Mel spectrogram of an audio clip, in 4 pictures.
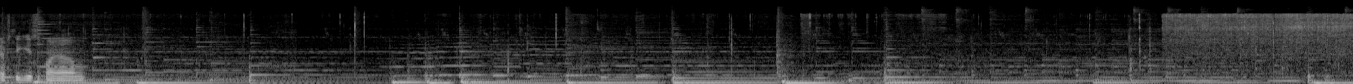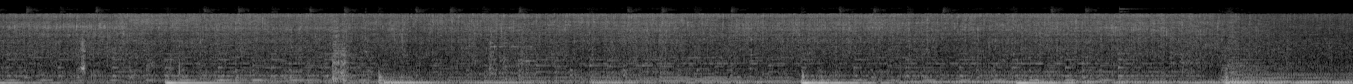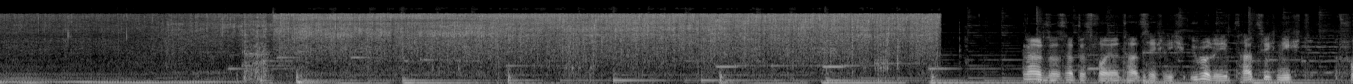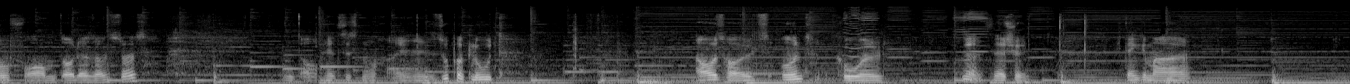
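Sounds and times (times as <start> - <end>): background music: 0.0 - 54.0
meat sizzling on a grill pan: 11.6 - 36.5.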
